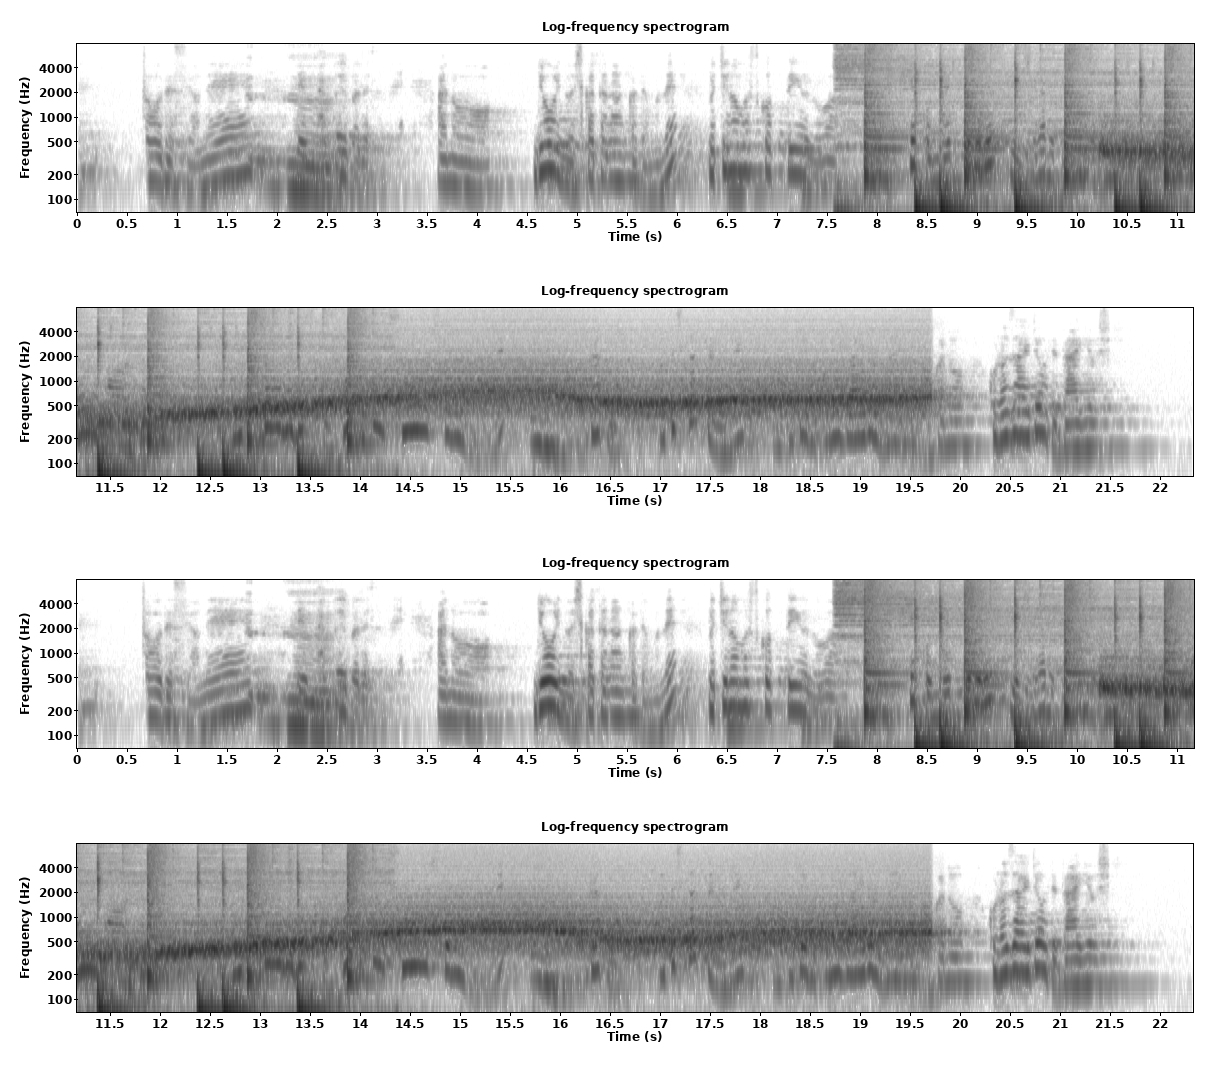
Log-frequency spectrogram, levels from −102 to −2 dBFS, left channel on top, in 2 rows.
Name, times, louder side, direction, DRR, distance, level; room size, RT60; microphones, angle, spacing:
voice 1, 0.7-1.8 2.2-2.9 3.6-4.1 4.6-6.0 6.3-7.6 7.9-11.0 11.8-11.9 12.7-15.5 16.3-16.7 17.0-17.9 18.1-21.5, right 2 dB, 90° right, 3 dB, 2.0 m, -43 dB
voice 2, 1.7-2.6 6.5-6.6 11.1-11.8 15.7-16.1, right 1 dB, 70° right, 4 dB, 1.9 m, -42 dB
sound 1, 7.6-14.4, equal, 55° right, 1.2 m, -29 dB
sound 2, 10.2-19.7, right 2 dB, 30° right, 1.2 m, -32 dB
24.5 x 23.5 x 9.6 m, 0.97 s
head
